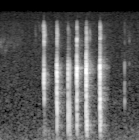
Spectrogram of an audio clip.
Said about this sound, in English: Uh, I heard typing. Yep. I heard typing.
